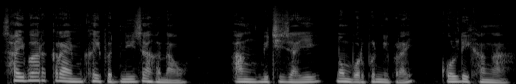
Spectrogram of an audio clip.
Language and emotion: Bodo, fearful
